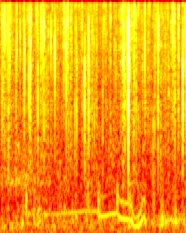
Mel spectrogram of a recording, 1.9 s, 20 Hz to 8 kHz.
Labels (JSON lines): {"label": "biophony, cascading saw", "recorder": "SoundTrap 600 or HydroMoth"}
